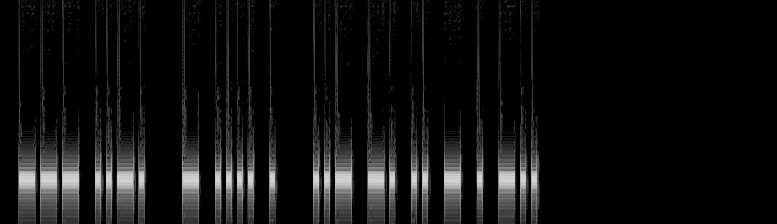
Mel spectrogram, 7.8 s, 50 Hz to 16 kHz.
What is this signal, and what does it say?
Morse code, heard as a keyed tone, about 22 wpm, 700 Hz. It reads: OF THE UNITED
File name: practice / 22wpm / Sets of 8 Words - 22wpm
